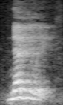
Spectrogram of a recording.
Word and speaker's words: nebulae: Nebulae. A-E is pronounced E.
